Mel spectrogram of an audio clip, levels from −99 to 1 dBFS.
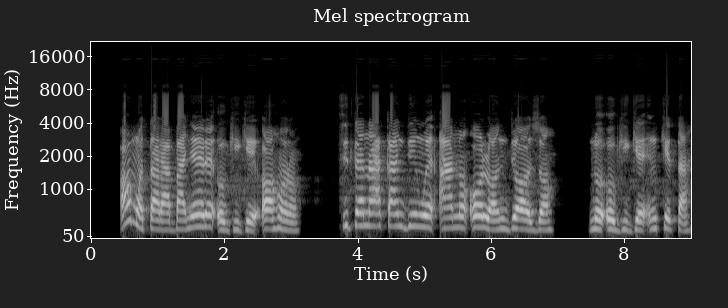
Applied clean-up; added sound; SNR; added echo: none; none; none; none.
